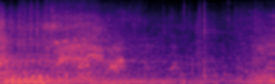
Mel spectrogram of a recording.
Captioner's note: screams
